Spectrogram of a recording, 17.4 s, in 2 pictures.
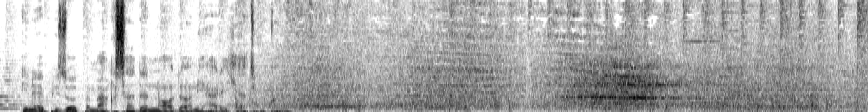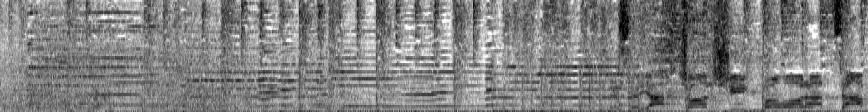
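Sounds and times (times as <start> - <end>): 
speech: 0.2 - 3.2
train rumbling along rails: 2.5 - 17.2
high metallic whines from the wheels: 3.0 - 14.7.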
